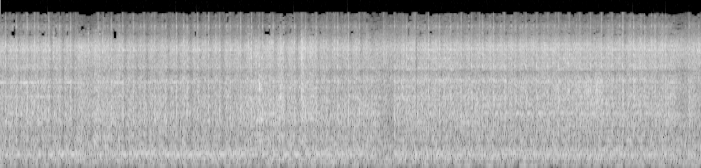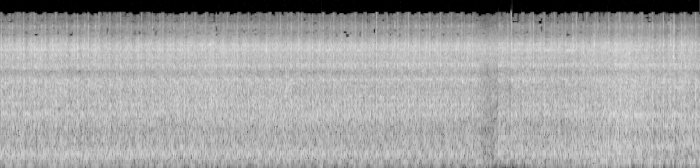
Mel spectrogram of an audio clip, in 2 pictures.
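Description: Diesel engines of hydraulic excavators running steadily while they dig in broken rock.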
